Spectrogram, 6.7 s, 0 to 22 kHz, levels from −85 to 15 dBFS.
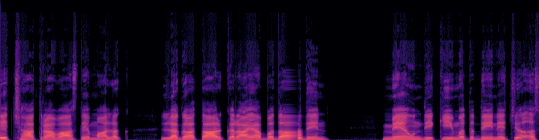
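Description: At about 3.57 s there's a burst of packet loss, running to 3.73 s. Roughly 140 ms of speech never arrived, so the receiver stretched the last sound and let it fade, giving a brief held buzz or hiss before the talk picks up further along.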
